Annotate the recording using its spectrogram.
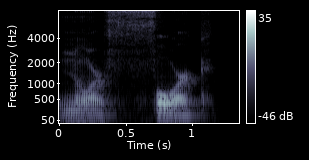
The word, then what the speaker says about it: Norfolk: It's spelled Norfolk, but they pronounce it Norfork.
